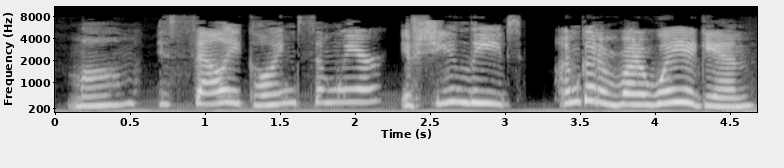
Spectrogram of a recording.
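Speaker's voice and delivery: put-on a small girl threatening to run off; little girl pleading. Child pleading with her mother to keep the nanny, high voiced.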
